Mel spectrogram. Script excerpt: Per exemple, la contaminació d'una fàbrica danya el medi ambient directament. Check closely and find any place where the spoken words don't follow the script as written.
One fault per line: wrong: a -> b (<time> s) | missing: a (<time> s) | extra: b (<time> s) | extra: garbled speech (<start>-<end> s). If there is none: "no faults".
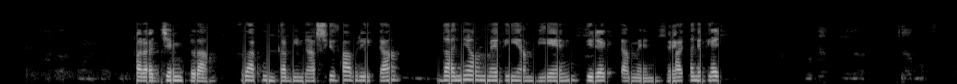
missing: d'una (3.4 s)
extra: garbled speech (6.7-7.2 s)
